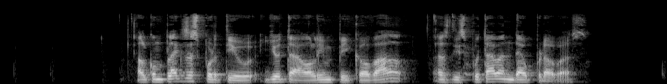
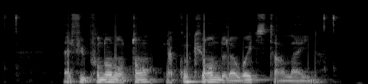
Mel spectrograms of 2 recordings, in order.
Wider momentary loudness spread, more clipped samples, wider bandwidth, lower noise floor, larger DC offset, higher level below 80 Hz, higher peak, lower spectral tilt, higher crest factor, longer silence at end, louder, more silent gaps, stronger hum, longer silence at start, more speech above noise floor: second, 9 LU vs 13 LU; neither; about the same, 11.5 kHz vs 11.5 kHz; first, under -90 dBFS vs -53 dBFS; neither; second, -56 dBFS vs -50 dBFS; first, -2 dBFS vs -8 dBFS; second, -4.5 dB/octave vs -7 dB/octave; about the same, 18 dB vs 18 dB; first, 0.85 s vs 0.4 s; first, -18 LUFS vs -26 LUFS; neither; neither; first, 1.4 s vs 0.65 s; first, over 73 dB vs 28 dB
